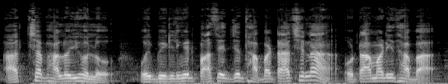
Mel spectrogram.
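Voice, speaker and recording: A man's voice: medium pitch, normal speed, pushed and bright, faint music behind. A man voicing a kindly fatherly dhaba owner. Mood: reassuring. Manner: fatherly, reassuring. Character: kindly middle-aged male dhaba owner.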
